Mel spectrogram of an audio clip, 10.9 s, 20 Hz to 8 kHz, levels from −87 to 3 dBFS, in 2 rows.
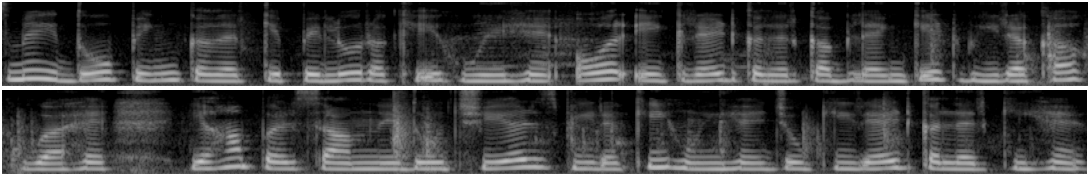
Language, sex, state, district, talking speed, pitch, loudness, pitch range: Hindi, female, Goa, North and South Goa, 195 wpm, 225 Hz, -29 LUFS, 215-245 Hz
